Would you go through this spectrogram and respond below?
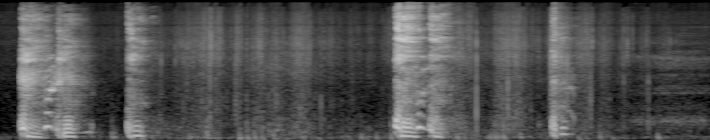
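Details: Four bouts of loose, slightly wet coughing, mostly in paired bursts, on waking in the morning: a mildly chesty cough.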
